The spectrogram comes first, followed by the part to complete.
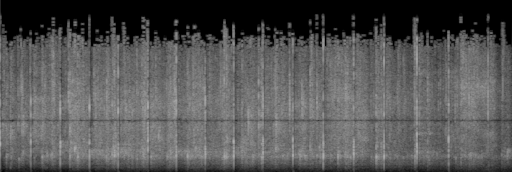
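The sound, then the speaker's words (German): A church audience applauds steadily, a dense wash of many hands clapping with sharper individual claps standing out at a fairly regular pace, sustained at an even, lively level with no talking. “Wir sind eine Kirche an mehreren Standorten und ich würde sagen, wir geben der ganzen Familie nochmal einen fetten Applaus.”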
